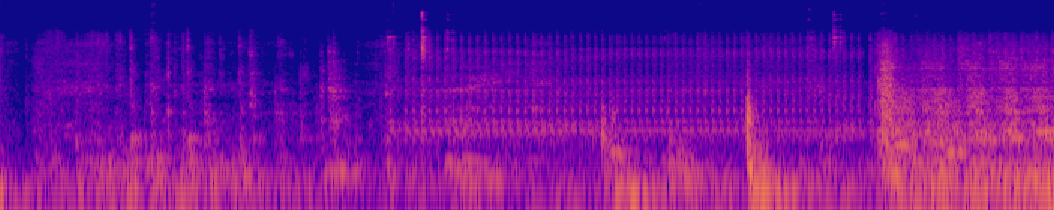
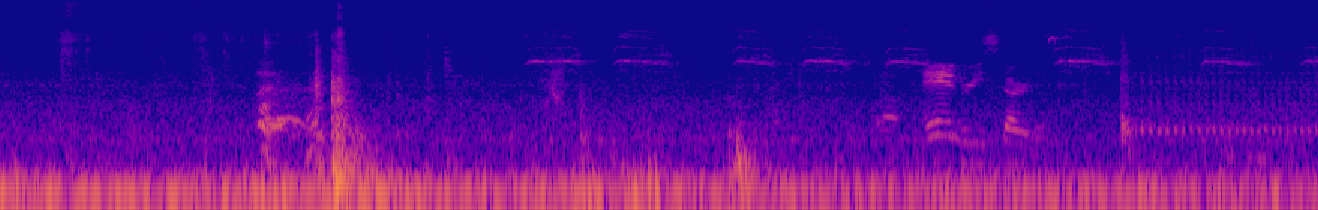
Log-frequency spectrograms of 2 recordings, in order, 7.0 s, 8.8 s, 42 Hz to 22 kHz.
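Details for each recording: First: 1966 International Scout four-cylinder, sat for years, cold weather: even churning crank at starter speed that never catches; owner suspects no spark, oil pressure rose slightly; cranks but won't start. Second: 1966 International Scout four-cylinder snowplow, sitting about three years: quiet outdoor sounds, then the engine catches abruptly and settles into a steady run; starts easily, normal start.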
